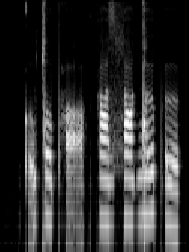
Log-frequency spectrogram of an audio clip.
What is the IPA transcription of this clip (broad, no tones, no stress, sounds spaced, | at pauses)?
kʼ o̰ w ǀ o pʰ ɑ̰ | k ɑ z ɬ ɑ ŋ͡ǃ ɵ pʼ ɵ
